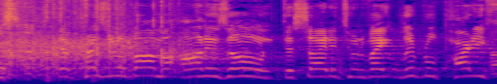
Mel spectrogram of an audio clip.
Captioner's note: some Applause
